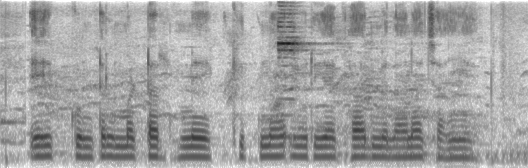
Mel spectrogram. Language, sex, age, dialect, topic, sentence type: Hindi, male, 18-24, Awadhi Bundeli, agriculture, question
